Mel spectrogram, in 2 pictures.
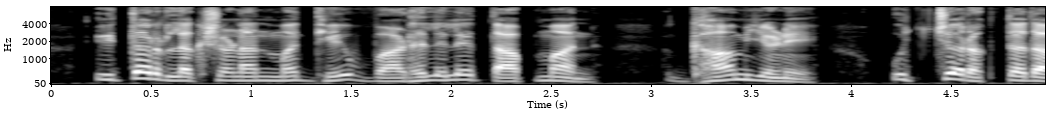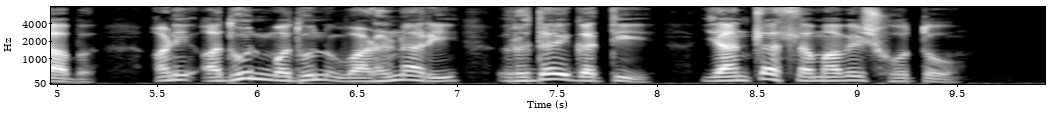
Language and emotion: Marathi, neutral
